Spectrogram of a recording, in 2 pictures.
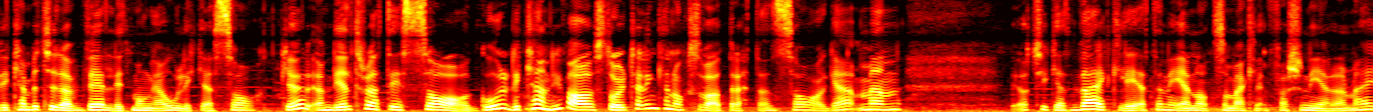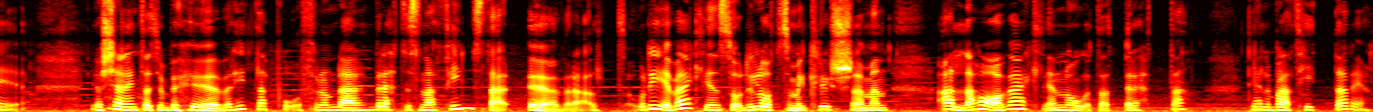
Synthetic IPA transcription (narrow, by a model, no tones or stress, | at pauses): d̪ɛkʰanbɛt̪ʰyːd̪avɛld̪ɪt̪mɔŋːauːliːkasɑːkəɾɛ̰nd̪eːlt̪ʰɾuːɾat̪̚d̪ɛæsɑːɡʊɾd̪ɛkʰanjɵvɑːast̪ɔɾɪt̪ʰɛlːɪŋkʰanɔksɔvɑːɾat̪̚bɛɾɛt̪ːaɛnsɑːɡamɛn | jɑːɡt̪ʰʏkːəɾat̪væɾklɪɡhḛːt̪ənæɾɳɔt̪ːsɔmvæɾklɪɡənfaʂɪneːɾa̰ɾmɛj | jɑːɡɕɛnːɾɪnt̪əat̪jɑːɡbɛhøːvəɾhɪt̪ːapʰɔ̰fœɖɔmd̪æɾbɛɾɛt̪ːəlsənafɪnsd̪æ̰ːɾøːvə̰ɾa̰lt̪ɔd̪ɛːɾvæɾklɪɡənsɔd̪ɛloːt̪ə̥ʂɔmɛnkʰlʏʂːamɛn | ʔalːaɦaɾvæɾkʰlɪɡənːoːɡɔt̪a̰t̪̚bɛɾɛt̪ːa | d̪ɛjɛlːəɾbɑːɾat̪hɪt̪ːad̪ɛ̰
